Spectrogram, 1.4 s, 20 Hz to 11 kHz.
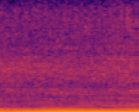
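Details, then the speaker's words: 2006 Honda Civic Si K20Z3 running cold with headers only, before a supercharger install; deep, slightly puffing exhaust note from a big leak underneath at the header joint, which may need welding. "Oh, we got a fat ass exhaust leak. Fat ass exhaust leak. Fat ass exhaust leak. It's all from underneath."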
